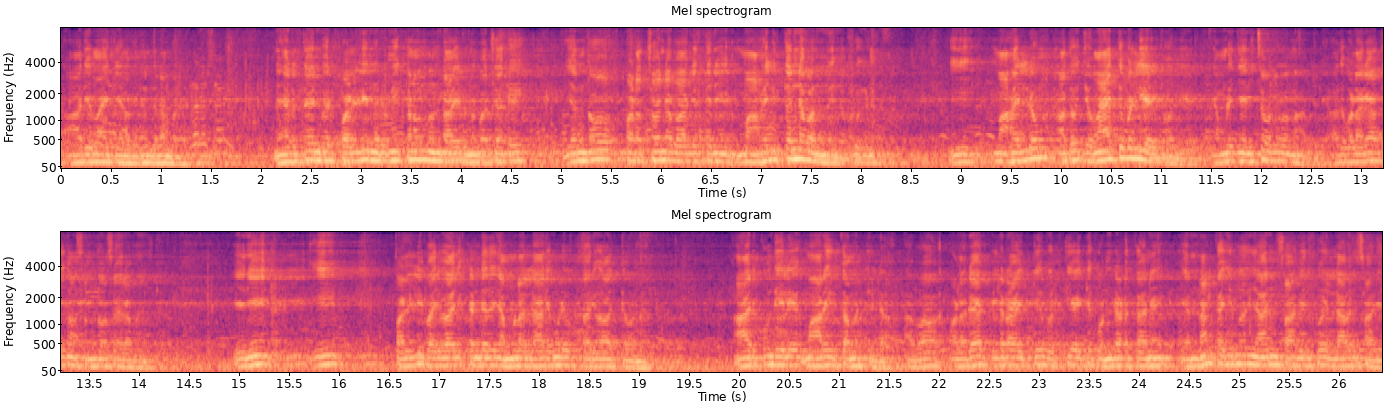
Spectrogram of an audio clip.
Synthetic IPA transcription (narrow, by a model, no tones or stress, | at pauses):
aːd̪ʱjɐmaːjiʈːimɐbʱiɡɐnd̪ʱɐnɐmpɐɾɐuu | ne̞ːɾɐt̪ːe̞enikːo̞ɾupɐɭːinirmikʲːɐɳɐme̞nːuɳɖaːjiɾunːupɐkʂe̞ɐðɨ | e̞nd̪o̞ːpɐɽɐt͡ɕːɐːɐndɐbʱaːɡjɐt̪ːinɨmɐɦɐlit̪ɐnːe̞ʋɐnːuiɾikːuiɳɐ | iː | mɐɦɐlːumɐðud͡ʑunaːjɐt̪ːɨpɐɭːijaːjiʈːuʋɐnːij̰ɨnɐmːɐɭet͡ɕenit͡ɕːɐʋɐlːunːnːaːʈːilːɨ̰ɐðɨʋɐɭɐɾe̞ɐd̪ʱiɣɐmsɐnd̪o̞ːʂɐɡɐɾamɐnːɨ | eniiː | pɐɭːipɐɾibaːlikʲːeɳɖɐðɨnɐmːɐɭelːaːðemːuɽet̪ɐɾiʋaːðɐtːɐmɐɳɨ̰ | aːjiɾikːumd̪ijilɨmaːriiɾukːaːmpeʈːilːɐ̰ɐ̰pːoʋɐɭɐɾe̞kiːɐraːjiʈːɨʋɨt̪ːijaːjiʈːɨko̞ɳɖeɽɐt̪ːaːnɨe̞nːaːlkɐɾːunːɐðɨɲaːnumsaːkɐɾikʲːuʋɐelːaːʋɐɾumsaːkʰɐɾi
